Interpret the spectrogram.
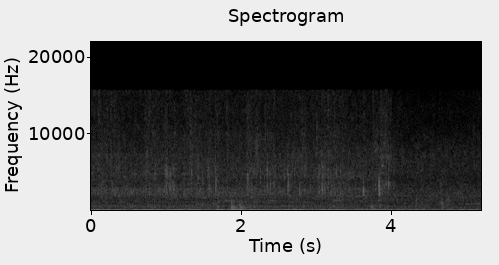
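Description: Flour-battered rabbit pieces deep-frying in oil in a cast-iron skillet: a steady sizzle with scattered light crackles.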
